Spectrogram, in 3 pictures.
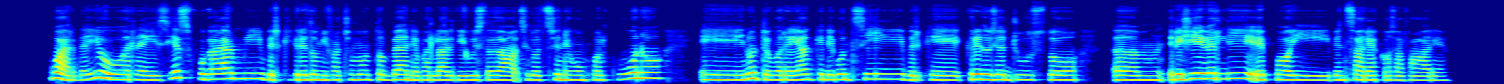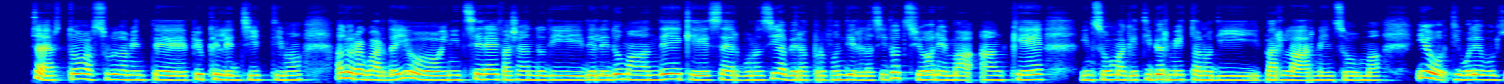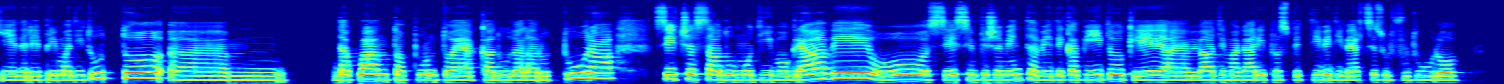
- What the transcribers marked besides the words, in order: none
- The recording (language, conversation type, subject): Italian, advice, Dovrei restare amico del mio ex?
